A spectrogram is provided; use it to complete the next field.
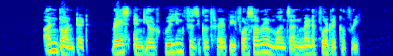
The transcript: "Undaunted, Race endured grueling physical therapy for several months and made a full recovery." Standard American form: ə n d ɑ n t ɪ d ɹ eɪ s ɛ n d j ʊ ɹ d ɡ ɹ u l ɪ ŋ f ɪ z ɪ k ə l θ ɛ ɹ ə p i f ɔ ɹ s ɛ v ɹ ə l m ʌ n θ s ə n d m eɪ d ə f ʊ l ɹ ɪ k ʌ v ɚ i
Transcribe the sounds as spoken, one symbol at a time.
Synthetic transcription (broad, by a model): ə n d ɑ n t ɪ d ɹ eɪ s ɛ n d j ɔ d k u l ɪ ŋ f ɪ z ɪ k ə l t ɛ ɹ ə p i f ɔ ɹ s ɛ v ɹ ə l m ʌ n t s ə n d m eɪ d ə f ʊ l ɹ ɪ k ʌ v ɚ i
